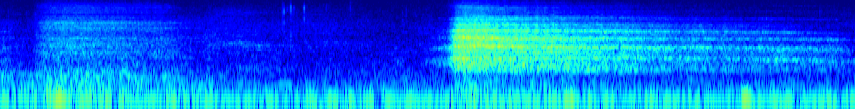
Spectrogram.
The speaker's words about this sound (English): So, if you're ready, let's take a deep breath.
